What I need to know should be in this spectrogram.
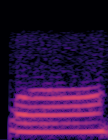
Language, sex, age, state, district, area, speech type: Manipuri, female, 45-60, Manipur, Imphal East, rural, conversation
